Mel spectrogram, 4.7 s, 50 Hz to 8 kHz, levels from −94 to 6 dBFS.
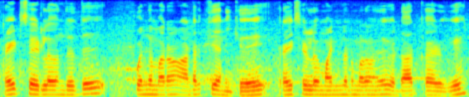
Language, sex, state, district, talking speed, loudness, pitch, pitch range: Tamil, male, Tamil Nadu, Kanyakumari, 180 wpm, -15 LUFS, 135 Hz, 130-140 Hz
